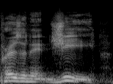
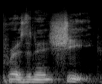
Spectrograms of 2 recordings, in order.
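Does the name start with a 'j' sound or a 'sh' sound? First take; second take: j; sh. First: The name starts with a 'j' sound. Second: The name starts with a 'sh' sound. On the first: The speaker calls it wrong. "they call him G, like Gee Whiz" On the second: The speaker calls it right. "like S-H-E-E"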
